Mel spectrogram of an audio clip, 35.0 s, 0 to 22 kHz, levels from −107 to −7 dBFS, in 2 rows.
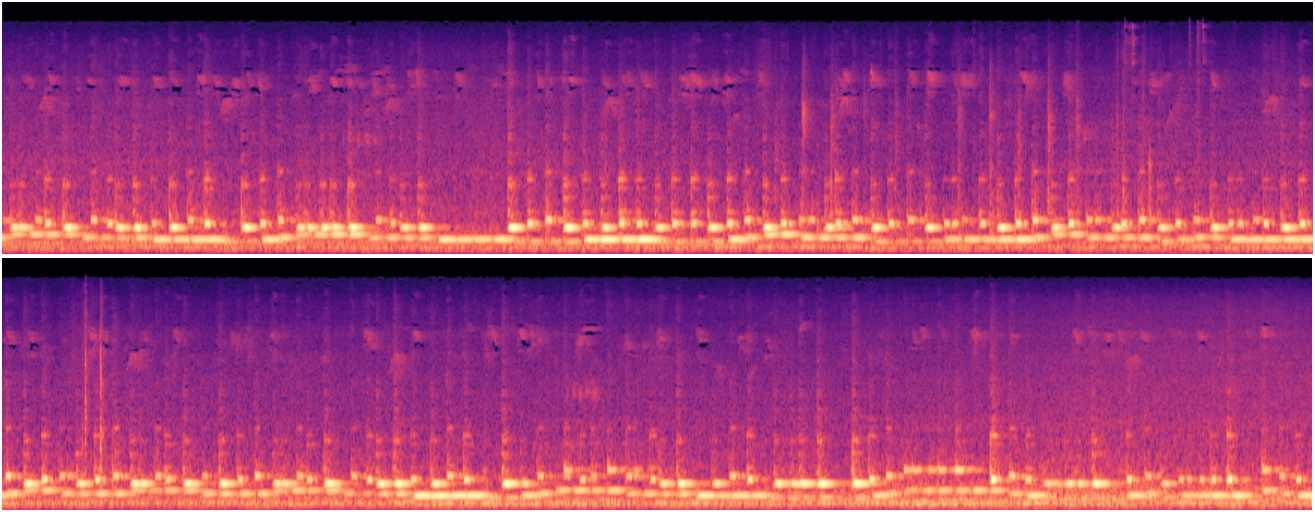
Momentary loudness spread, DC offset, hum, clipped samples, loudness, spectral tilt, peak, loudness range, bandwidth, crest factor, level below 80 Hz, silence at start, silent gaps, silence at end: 8 LU; under 0.1%; none; under 0.1%; -17 LUFS; -8 dB/octave; -2 dBFS; 3 LU; 9.2 kHz; 14 dB; -48 dBFS; 0 s; none; 0 s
